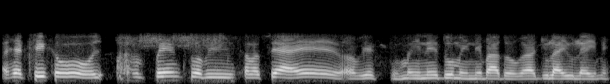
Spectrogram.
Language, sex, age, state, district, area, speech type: Hindi, male, 18-30, Uttar Pradesh, Ghazipur, urban, conversation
